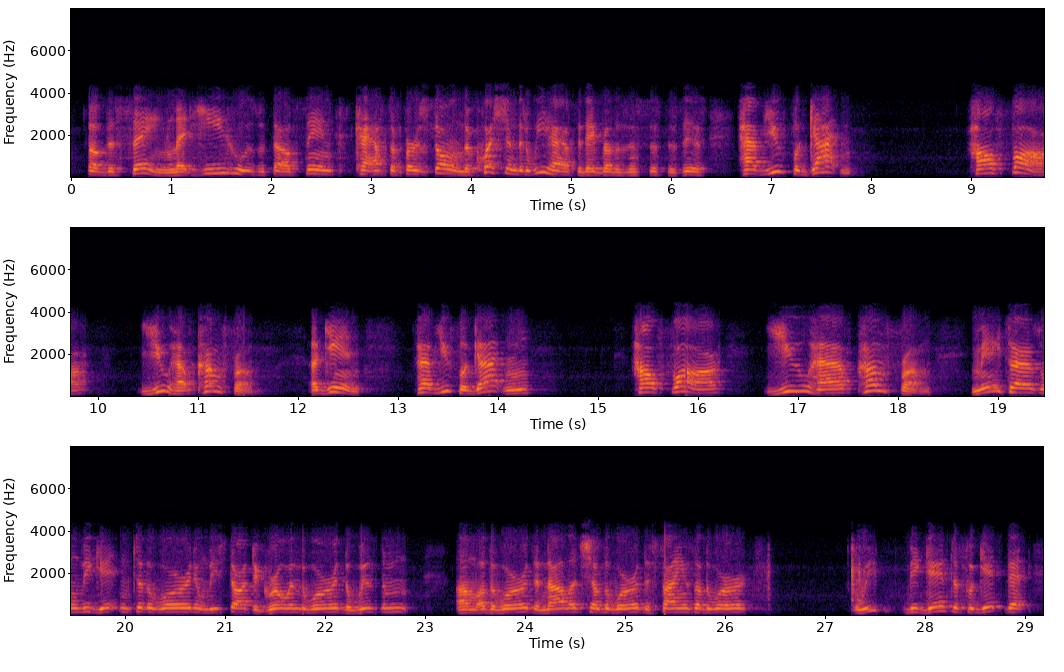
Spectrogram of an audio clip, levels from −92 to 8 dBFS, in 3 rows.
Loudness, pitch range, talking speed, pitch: -26 LUFS, 165-275 Hz, 160 wpm, 185 Hz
